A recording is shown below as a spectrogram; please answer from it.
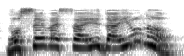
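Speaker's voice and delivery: a demanding question that is really a command; question as order. Shown as a demonstration. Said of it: "Uma pergunta pode ser também uma ordem". (pergunta em tom de ordem, firme)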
